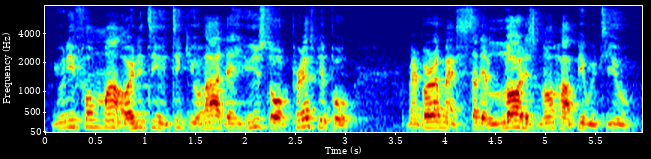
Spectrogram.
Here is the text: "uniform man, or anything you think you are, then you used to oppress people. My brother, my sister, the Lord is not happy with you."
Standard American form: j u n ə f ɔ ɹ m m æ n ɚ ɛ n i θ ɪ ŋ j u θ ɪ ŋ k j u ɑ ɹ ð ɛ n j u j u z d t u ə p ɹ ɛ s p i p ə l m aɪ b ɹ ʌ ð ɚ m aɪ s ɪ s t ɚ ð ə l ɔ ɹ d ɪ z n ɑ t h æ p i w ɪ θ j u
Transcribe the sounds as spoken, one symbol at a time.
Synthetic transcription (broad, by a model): j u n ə f ɔ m m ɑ n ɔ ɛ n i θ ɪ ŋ j u t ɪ k j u ɑ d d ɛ n j u j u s t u ə p ɹ ɛ s p i p ə l m aɪ b ɹ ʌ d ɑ m aɪ s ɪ s t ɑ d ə l ɔ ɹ d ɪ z n ɑ t h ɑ p i w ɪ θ j u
